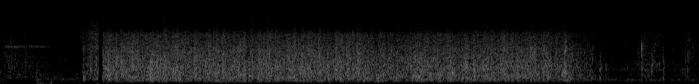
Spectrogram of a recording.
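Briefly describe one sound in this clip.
Rain patters steadily on a window.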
